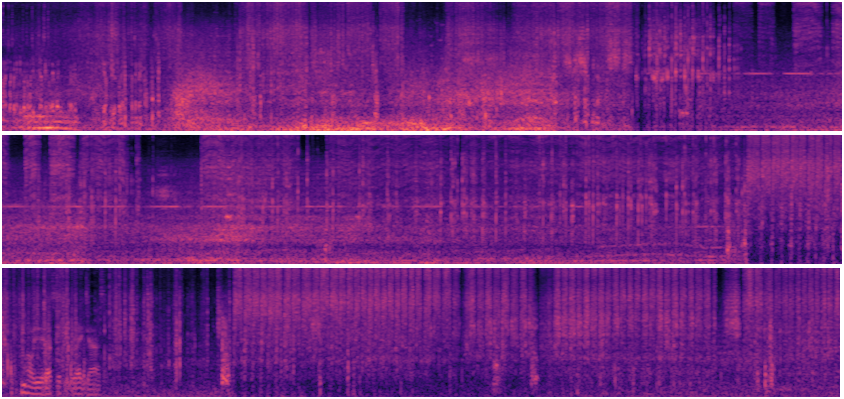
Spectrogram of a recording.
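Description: Hand sanding and rubbing on stained wooden stair-nose boards: a sanding block and gloved hands worked back and forth along the wood, with the rasping strokes densest in the last few seconds.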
